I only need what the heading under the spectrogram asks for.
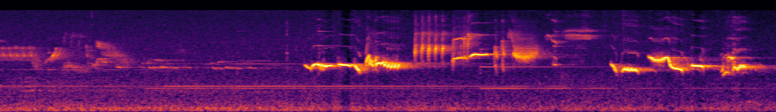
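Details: A blackbird at sunset sings fluty, warbling phrases with twittery endings, beginning after about three seconds, over the steady ringing tones of a wind chime.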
